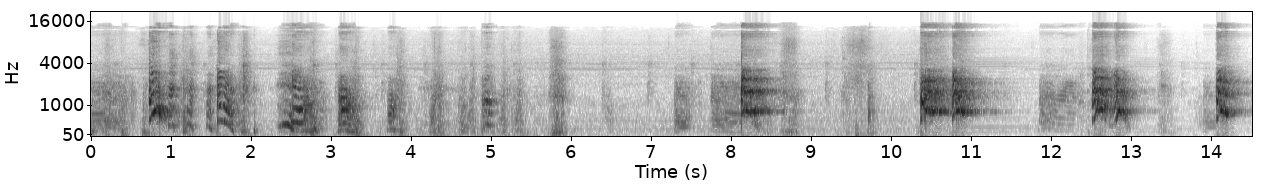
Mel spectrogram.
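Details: Corgi named Queenie at home going after a remote control whoopie cushion tucked beneath a sofa cushion; a run of rapid yips gives way to a pause, then several loud, harsh barks spaced a second or two apart, with occasional speech.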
